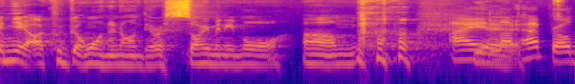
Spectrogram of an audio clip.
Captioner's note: chuckles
